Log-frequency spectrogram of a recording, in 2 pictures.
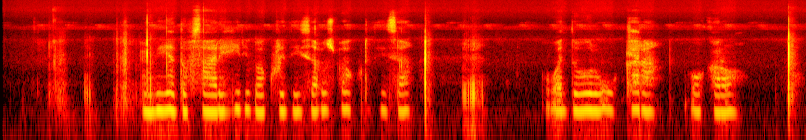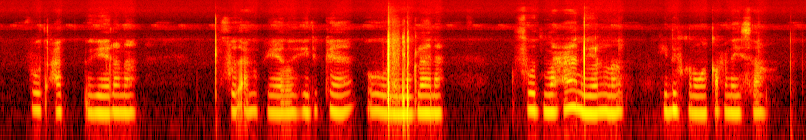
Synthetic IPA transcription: bɪjɐd̪ɐfsaːɾɛɦɪðɪbaːkʰʊrɪðɛjsaːʕʊsbaːkʰʊrɪðɛjsaː | wɑ̰d̪ɐwɔlʊkʰɐɾɐɔkʰɐɾɔ | fʊːd̪ʕɑd̪̚ | ʊjɛːlɐnɐ | fuːd̪ʕɑ̰d̪ʊkʰʊjɛːlɔɦɪðɪb̚kʰɐnɔnnʊɡlaːnɐ | fuːd̪mɑʕɑːnʊjɛːlnɐ | hɪðɪbkʰɐnʊwːqʰɑʕʊnɛjsaː

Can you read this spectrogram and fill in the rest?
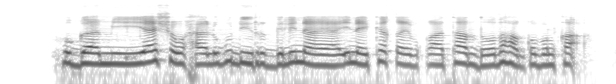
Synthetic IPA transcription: hɔɡaːmɪjɐjaːʃɐwɑħɑːlɐɣʊɖiːɾɐɡɛlɪnɐjaːɪnɛjkʰɐqɑjb̚qɑːt̪ʰaːnd̪ɔːðɐɦɐɡɔβɔlkʰɐ

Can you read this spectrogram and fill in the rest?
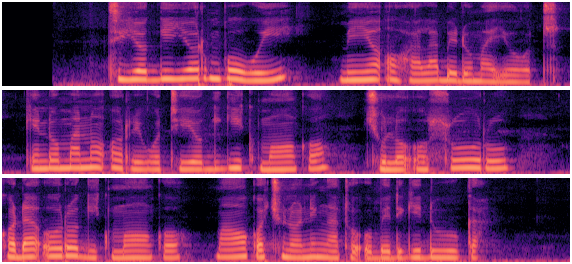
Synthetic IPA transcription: tʰijoɡɪjormbowimɪjɔʔɔhalabedomajotkendomanɔʔɔɾɪwɔtʰijoɡɪɡikmɔkɔt͡ʃuloʔosuɾu | kɔdaʔoɾoɡikmɔkɔ | maɔkɔt͡ʃunonɪŋatɔʔobedɡiduka

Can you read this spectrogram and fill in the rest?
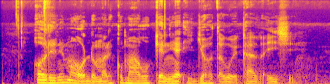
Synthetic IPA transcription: ɔɾenemaodomaɾekomaɣokɛniaʔiɟɔɦɔtaɣwekaða̰iʃḭ

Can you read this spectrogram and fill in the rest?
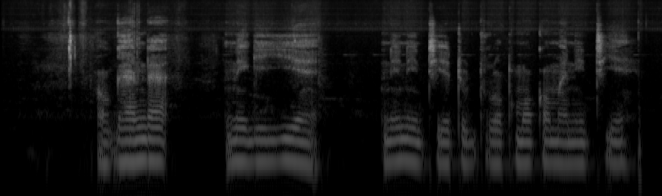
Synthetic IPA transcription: ɔɡanda | neɡijie | ninitʰjetudɾokmɔkɔmanitʰje

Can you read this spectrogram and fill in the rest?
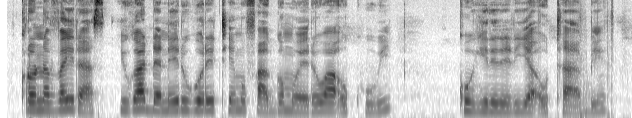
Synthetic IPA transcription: koɾɔnavaiɾasjuɣadaneɾuɣoɾetiemofaɡomweɾewaʔokʰuwi | koɣiɾeɾeɾiaotʰaβi

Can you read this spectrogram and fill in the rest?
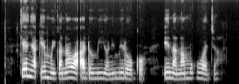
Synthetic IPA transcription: kɛɲaʔemoiɣanawaʔa̰dɔmijɔnimeɾɔɡɔ̰ | enanamoɣwad͡ʒa

